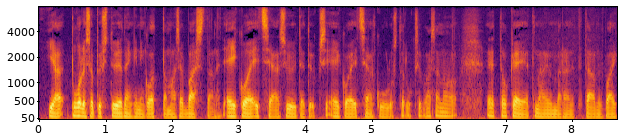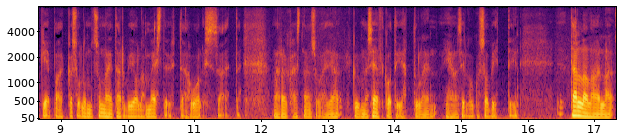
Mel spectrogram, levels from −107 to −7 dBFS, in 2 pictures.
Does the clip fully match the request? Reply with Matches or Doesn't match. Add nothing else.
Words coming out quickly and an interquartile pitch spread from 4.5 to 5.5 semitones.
Doesn't match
